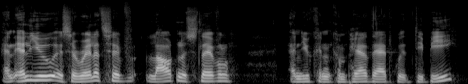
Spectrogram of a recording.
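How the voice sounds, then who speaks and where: A man presenting a technical lecture, explaining in a measured way. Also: medium pitch, animated, dry recording. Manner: explanatory, measured, casual fillers. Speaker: conference presenter.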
